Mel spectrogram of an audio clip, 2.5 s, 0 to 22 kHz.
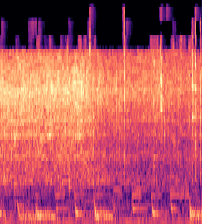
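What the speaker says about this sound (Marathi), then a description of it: "कढईमध्ये 2 चमचे तेल, पाव चमचा जिरं, बारीक चिरलेले 2 कांदे छान सोनेरी होईपर्यंत परतून घ्यायचे" Finely chopped onions and cumin fry in hot oil in a wok, giving a close, steady sizzle with soft stirring scrapes throughout.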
